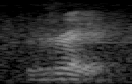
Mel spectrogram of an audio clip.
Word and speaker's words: rey: One syllable, Rey. It isn't rey. It's not two-syllable words, just one syllable.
